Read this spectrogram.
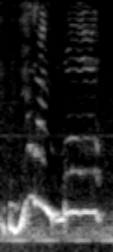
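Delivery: high, slow, stretched-out whine; whining kid brother. Retold or imitated. Brother in trouble with the older sibling, whining. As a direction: imitate a brother's drawn-out protest. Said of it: "Whenever they got in trouble".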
